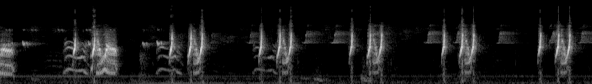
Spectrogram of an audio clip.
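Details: Female and male quail giving mixed calls, with short high chirps, some with bent, warbling notes, in quick irregular clusters, roughly one group per second.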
